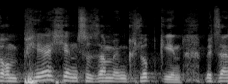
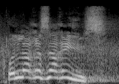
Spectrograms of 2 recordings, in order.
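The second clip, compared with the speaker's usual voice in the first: slow, high, loud announcer call; grand entrance announcement; 9 semitones higher, 8 dB louder than usual. Acted. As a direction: draw the name out like a host. Letzte Ansage. (langgezogene Ansage)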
